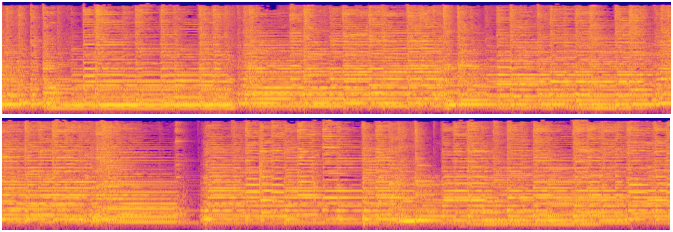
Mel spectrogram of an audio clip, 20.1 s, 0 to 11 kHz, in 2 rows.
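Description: Strimberg JS 02C jumbo acoustic guitar strummed unplugged, chords ringing continuously with a brief break a little past the middle. Strung with light 009 strings, its tone is somewhat bright but soft.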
